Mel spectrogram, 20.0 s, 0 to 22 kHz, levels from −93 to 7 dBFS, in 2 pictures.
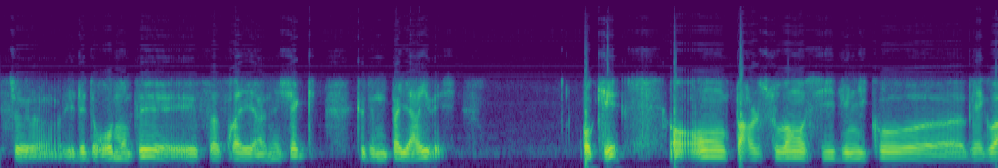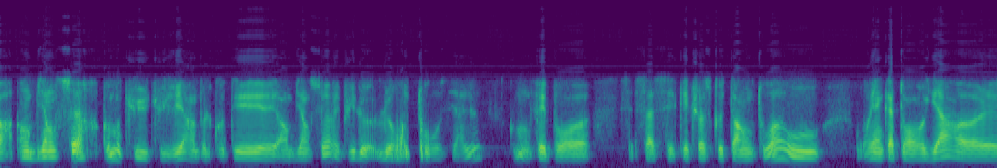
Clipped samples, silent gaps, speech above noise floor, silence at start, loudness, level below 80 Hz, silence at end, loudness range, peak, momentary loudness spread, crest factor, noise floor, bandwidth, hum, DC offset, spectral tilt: under 0.1%; none; 42 dB; 0.05 s; -19 LUFS; -64 dBFS; 0 s; 8 LU; -2 dBFS; 13 LU; 18 dB; -61 dBFS; 5.8 kHz; none; under 0.1%; -7 dB/octave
